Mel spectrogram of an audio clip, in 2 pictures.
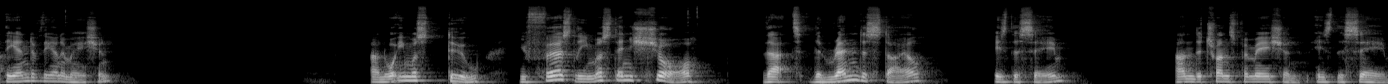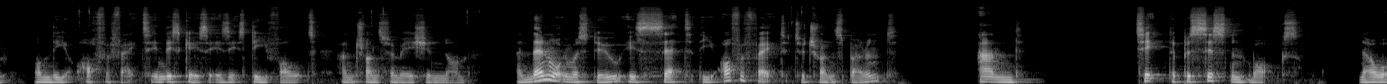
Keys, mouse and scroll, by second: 0.6-2.6 drag, 3.5 click, 6.9 click, 14.7 click, 17.6 click, 18.5 click, 21.8 click, 25.0 click.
